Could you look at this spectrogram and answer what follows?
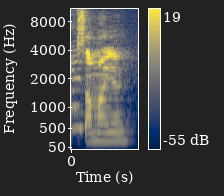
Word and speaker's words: sommelier: He's a sommelier. Is that how you say it right? Sommelier?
